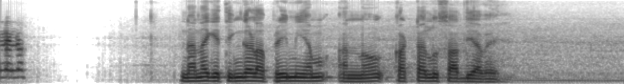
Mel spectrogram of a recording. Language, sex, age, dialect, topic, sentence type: Kannada, male, 25-30, Coastal/Dakshin, banking, question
